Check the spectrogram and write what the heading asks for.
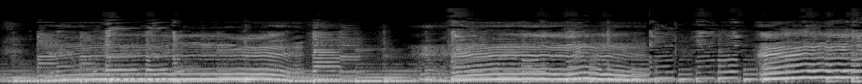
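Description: Slow acoustic country blues on bottleneck slide guitar, long held notes bending and gliding in pitch between the sung lines, with two short choppier breaks.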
